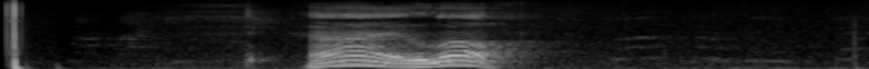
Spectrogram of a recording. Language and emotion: Russian, positive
